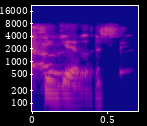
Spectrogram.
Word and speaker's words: Kriégel: Did you see I put a French accent on there? I said, yeah, Kriégel.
